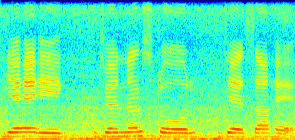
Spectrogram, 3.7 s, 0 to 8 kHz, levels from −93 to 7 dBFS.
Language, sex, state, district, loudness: Hindi, female, Haryana, Jhajjar, -14 LUFS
